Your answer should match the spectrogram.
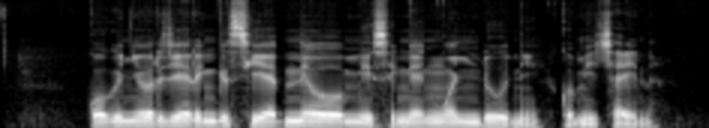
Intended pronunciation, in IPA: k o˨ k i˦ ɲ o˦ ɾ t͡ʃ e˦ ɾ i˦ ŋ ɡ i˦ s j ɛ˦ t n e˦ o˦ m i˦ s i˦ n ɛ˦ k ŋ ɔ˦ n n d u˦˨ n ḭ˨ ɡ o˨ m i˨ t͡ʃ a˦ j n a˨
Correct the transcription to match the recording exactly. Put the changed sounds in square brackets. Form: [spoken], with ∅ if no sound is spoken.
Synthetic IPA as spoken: k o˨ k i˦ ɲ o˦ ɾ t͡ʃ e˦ ɾ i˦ ŋ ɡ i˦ s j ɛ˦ t n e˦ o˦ m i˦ s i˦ [ŋ] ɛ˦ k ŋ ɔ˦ [ɲ] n d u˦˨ n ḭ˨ [k] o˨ m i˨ t͡ʃ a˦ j n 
